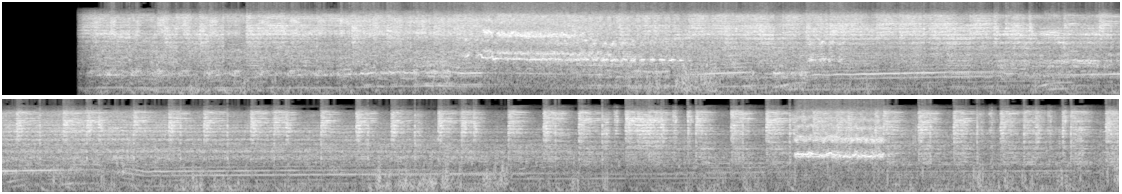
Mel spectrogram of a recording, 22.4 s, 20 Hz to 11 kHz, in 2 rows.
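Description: Two Honda Civics, a stock EP3 Type R and a tuned coupe, launching and accelerating hard down a drag strip. Their four-cylinder engines rev high, the pitch climbing and dropping back at each gearshift. There is a tyre squeal around the launch, and the engines grow somewhat fainter as the cars run away.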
